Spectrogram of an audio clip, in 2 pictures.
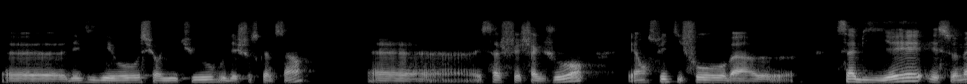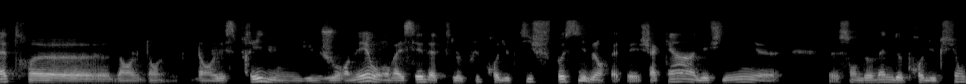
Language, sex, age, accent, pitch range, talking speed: French, male, 50-69, French, 95-125 Hz, 170 wpm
